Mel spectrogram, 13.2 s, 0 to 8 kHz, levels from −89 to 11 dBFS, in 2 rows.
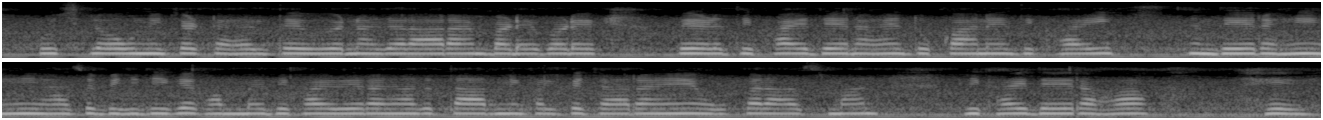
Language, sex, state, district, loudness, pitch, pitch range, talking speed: Kumaoni, female, Uttarakhand, Uttarkashi, -26 LUFS, 255 Hz, 250-260 Hz, 190 wpm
